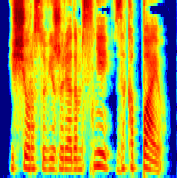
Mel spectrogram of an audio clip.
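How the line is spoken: Hoarse wheeze. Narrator (Russian): просипел он

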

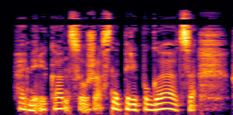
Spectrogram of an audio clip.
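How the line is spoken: Snorting chuckle. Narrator (Russian): хмыкнул

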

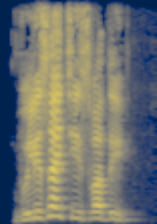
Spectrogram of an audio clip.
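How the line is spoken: Angry shout. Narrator (Russian): сердито крикнула Тамара

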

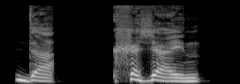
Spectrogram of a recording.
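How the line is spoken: Forced, reluctant utterance. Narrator (Russian): выдавил он из себя против своей воли

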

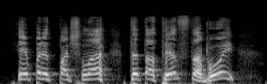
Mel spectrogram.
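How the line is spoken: Laughing officer. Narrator (Russian): засмеялся один из офицеров

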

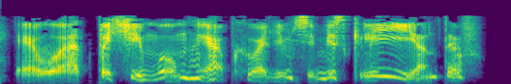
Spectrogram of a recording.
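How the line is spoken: Old man's giggle. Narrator (Russian): хихикнул старик

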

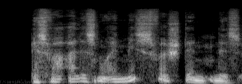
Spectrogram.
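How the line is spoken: Whimpering. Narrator (German): wimmert Loki

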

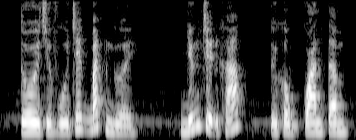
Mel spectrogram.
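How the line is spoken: Cold snort. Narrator (Vietnamese): Dương Phá Quân hừ một tiếng lạnh lùng, nói

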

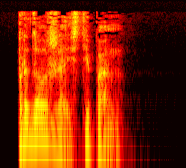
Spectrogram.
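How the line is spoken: Quiet. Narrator (Russian): Спивак тихо сказала

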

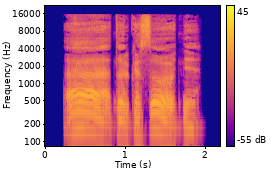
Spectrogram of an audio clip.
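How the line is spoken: Relieved exhale. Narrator (Russian): облегченно выдохнул Хамарил

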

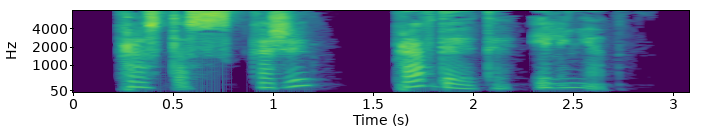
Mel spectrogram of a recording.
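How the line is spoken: Quiet. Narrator (Russian): произнесла Алиса тихо

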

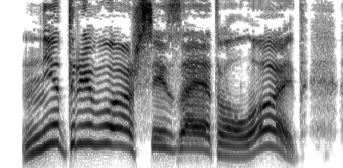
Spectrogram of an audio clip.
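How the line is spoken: Joyful exclamation. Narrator (Russian): радостно воскликнул темный человек

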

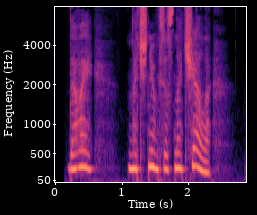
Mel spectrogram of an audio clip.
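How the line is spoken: Whisper. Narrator (Russian): прошептала она

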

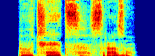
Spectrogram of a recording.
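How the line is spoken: Whisper. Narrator (Russian): снова шептала Роуз

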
